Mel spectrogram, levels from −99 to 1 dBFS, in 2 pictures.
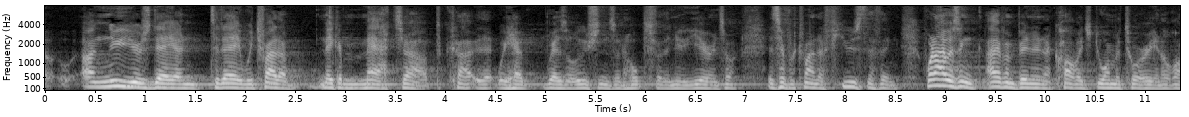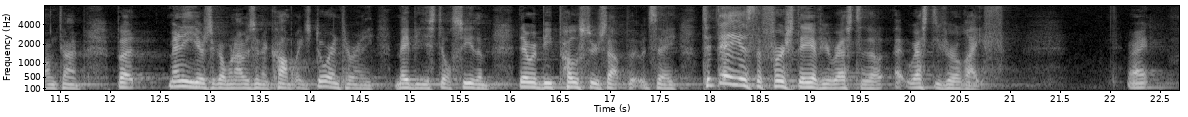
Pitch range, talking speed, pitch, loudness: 125-155 Hz, 235 wpm, 135 Hz, -24 LUFS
